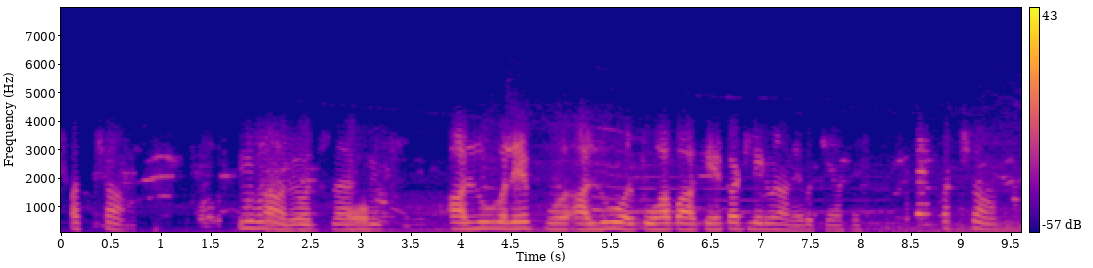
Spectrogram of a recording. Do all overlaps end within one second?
Yes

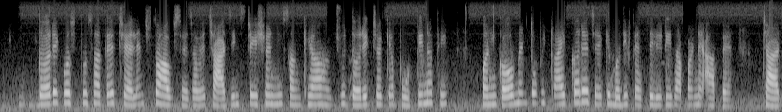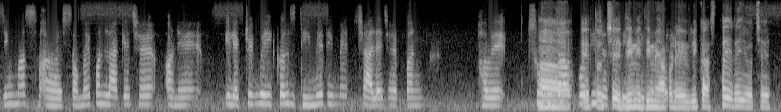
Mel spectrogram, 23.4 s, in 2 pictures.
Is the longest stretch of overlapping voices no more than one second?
No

